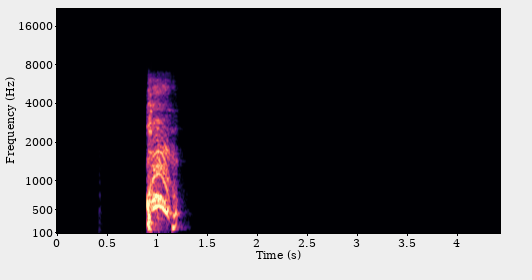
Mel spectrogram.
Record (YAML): cough_length: 4.4 s
cough_amplitude: 32768
cough_signal_mean_std_ratio: 0.19
survey_phase: beta (2021-08-13 to 2022-03-07)
age: 45-64
gender: Male
wearing_mask: 'No'
symptom_none: true
smoker_status: Ex-smoker
respiratory_condition_asthma: true
respiratory_condition_other: false
recruitment_source: REACT
submission_delay: 15 days
covid_test_result: Negative
covid_test_method: RT-qPCR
